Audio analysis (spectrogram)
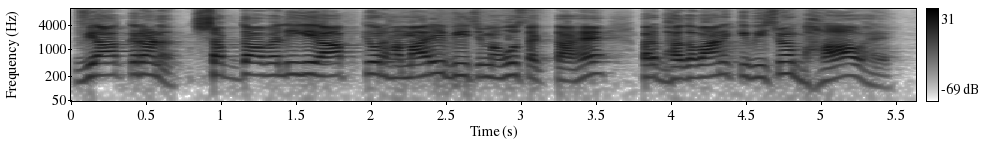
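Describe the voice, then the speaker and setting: A man's voice: high-pitched, moderate pace, pushed and bright. A man who is a religious preacher, a guest in a televised debate. He defends himself in a preachy way, quoting sayings and scripture and calling others brother.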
